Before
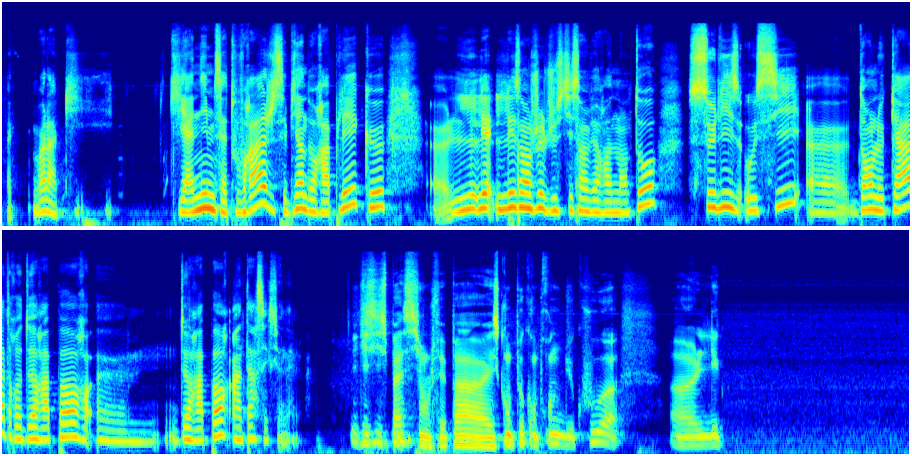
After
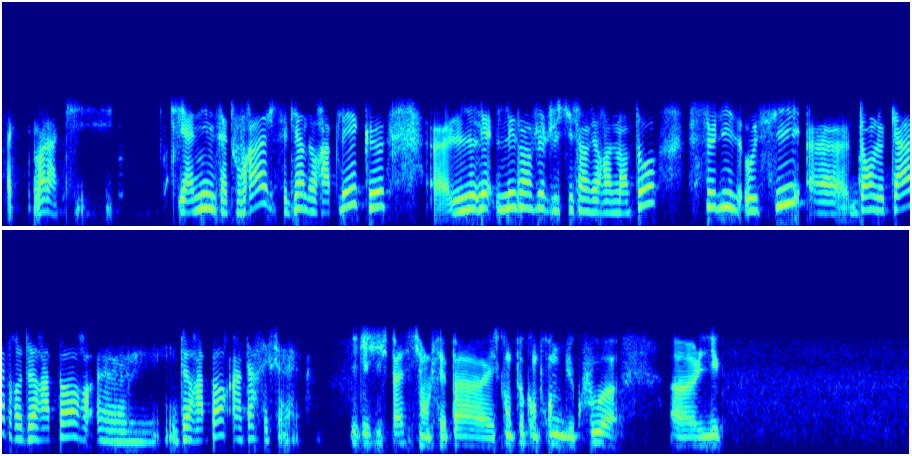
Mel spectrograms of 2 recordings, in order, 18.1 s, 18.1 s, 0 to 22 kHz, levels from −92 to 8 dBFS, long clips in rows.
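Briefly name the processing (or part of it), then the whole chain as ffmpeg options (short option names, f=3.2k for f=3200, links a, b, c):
voicemail: -filter_complex "[0:a]asplit=3[a][b][c];[a]afade=t=out:st=5.35:d=0.02[d];[b]adynamicequalizer=threshold=0.00562:dfrequency=3700:dqfactor=3.7:tfrequency=3700:tqfactor=3.7:attack=5:release=100:ratio=0.375:range=3.5:mode=boostabove:tftype=bell,afade=t=in:st=5.35:d=0.02,afade=t=out:st=5.91:d=0.02[e];[c]afade=t=in:st=5.91:d=0.02[f];[d][e][f]amix=inputs=3:normalize=0,highpass=430,lowpass=3.2k,acompressor=threshold=-35dB:ratio=10,volume=2.5dB" -ar 8000 -c:a libopencore_amrnb -b:a 5900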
